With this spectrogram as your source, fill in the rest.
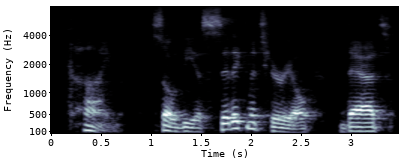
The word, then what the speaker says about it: chyme: material is spelled as c-h-y-m-e but that c-h is pronounced like a k that is pronounced chyme it's like time with a k chyme so the acidic material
